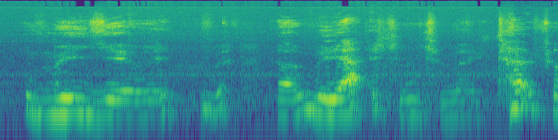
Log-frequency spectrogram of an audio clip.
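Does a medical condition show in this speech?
Yes: cerebral palsy.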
